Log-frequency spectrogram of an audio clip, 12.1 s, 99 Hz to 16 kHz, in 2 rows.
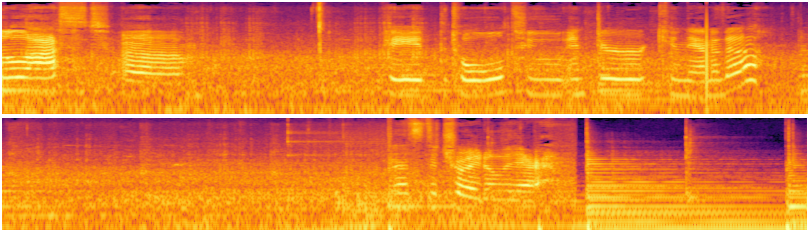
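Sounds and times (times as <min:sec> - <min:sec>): car cabin road rumble: 0:00.0 - 0:10.4.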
